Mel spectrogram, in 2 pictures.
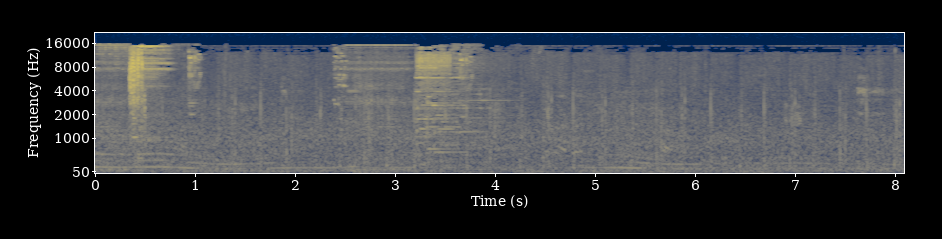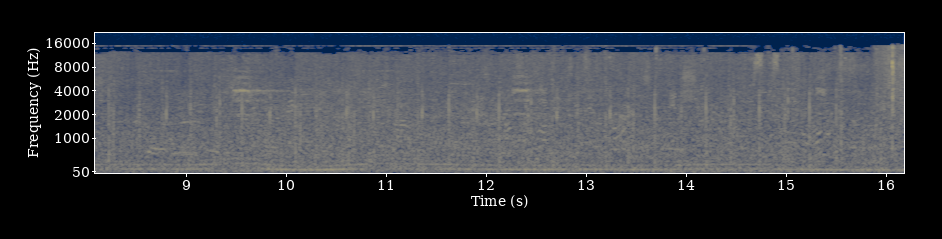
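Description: Quick footsteps run on pavement.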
